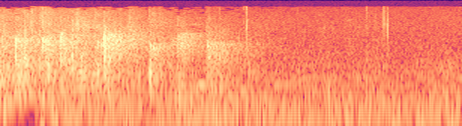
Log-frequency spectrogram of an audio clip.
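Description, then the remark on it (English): A crowd applauds itself for its faithfulness in giving, clapping together in a dense, crackling burst that tapers off over a couple of seconds, fairly faint, with a few scattered claps near the end. “Give yourselves a hand for your faithfulness in giving.”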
